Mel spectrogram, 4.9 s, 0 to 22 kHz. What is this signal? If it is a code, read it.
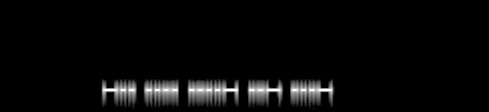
Morse code, heard as a keyed tone, about 27 wpm, 700 Hz. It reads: DH4UV
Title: Five Challenging Letter-Number Combinations 28wpm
